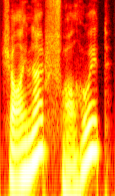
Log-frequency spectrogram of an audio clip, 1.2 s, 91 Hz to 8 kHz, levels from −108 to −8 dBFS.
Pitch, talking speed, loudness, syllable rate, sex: 170 Hz, 260 wpm, -15 LUFS, 5.7 syllables/s, male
